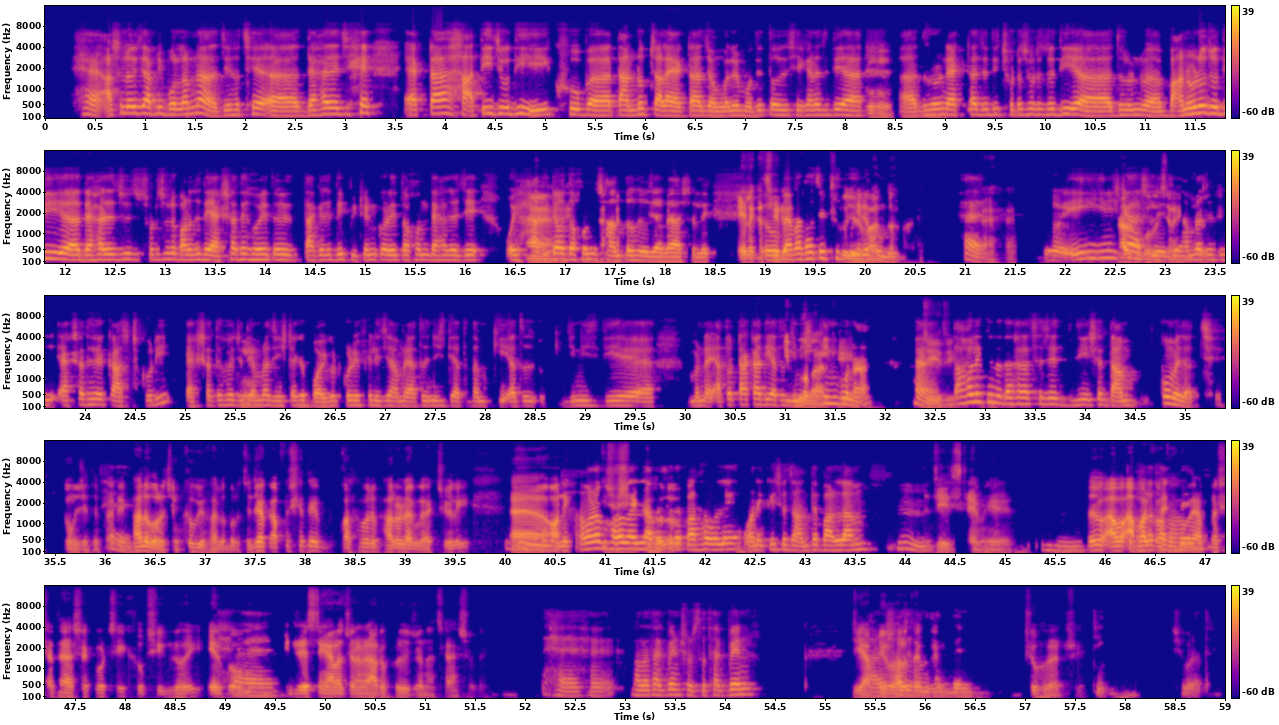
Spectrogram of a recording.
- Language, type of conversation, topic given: Bengali, unstructured, বেঁচে থাকার খরচ বেড়ে যাওয়া সম্পর্কে আপনার মতামত কী?
- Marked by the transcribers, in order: in English: "প্রিটেন্ড"; chuckle; in English: "অ্যাকচুয়ালি"; other background noise; in English: "অ্যাকচুয়ালি"; in English: "সেম হেয়ার"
